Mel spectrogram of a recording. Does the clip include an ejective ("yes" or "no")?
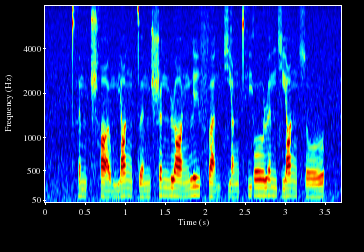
no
